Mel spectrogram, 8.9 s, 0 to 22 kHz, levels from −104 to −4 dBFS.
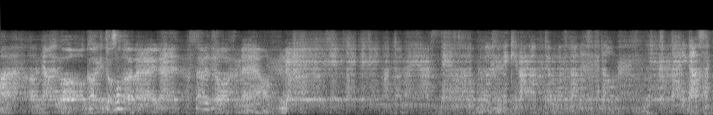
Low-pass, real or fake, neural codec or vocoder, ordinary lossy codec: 7.2 kHz; fake; codec, 16 kHz in and 24 kHz out, 0.6 kbps, FocalCodec, streaming, 2048 codes; none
